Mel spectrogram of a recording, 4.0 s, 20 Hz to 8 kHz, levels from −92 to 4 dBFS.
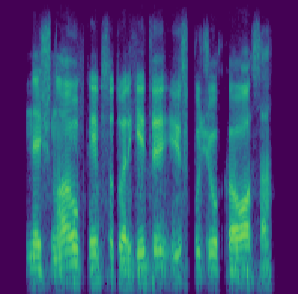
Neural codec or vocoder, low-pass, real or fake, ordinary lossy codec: none; 7.2 kHz; real; Opus, 32 kbps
